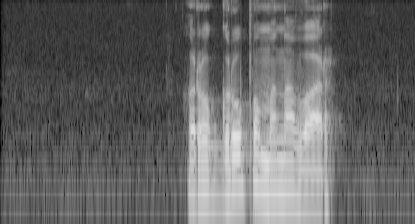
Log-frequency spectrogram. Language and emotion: Russian, neutral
